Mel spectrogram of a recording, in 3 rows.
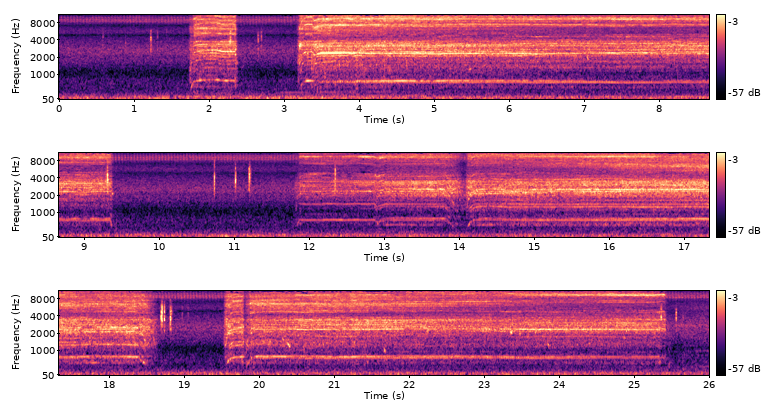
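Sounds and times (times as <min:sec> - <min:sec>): toy excavator motor whining: 0:01.7 - 0:02.4, 0:03.2 - 0:09.4, 0:11.8 - 0:18.7, 0:19.5 - 0:26.0.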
